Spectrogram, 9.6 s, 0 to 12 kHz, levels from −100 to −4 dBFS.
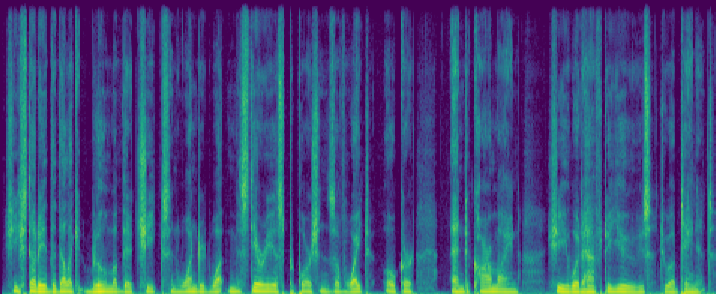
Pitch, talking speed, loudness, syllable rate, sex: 120 Hz, 165 wpm, -19 LUFS, 5.1 syllables/s, male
